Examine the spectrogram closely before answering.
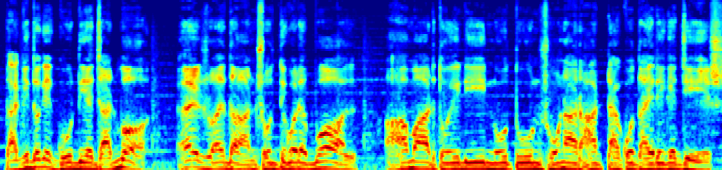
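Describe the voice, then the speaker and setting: A man as a blustering, rapid-fire cartoon boss. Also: medium pitch, fairly even intonation, lightly acted. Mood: furious, accusing. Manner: scolding, insulting, blustering. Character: angry, accusing, bullying male goldsmith shop boss. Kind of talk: animated cartoon dialogue. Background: music.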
